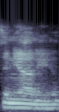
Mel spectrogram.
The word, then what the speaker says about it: Stignani: For the record, this is pronounced Stignani, the Gian like lasagna.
